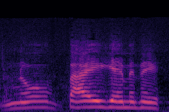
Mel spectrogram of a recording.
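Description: An actor playing a fond, superstitious old Swedish barge captain in broken English, in a 1930s radio drama. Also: male voice, a little high, little pitch movement, slow, lo-fi sound. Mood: bitter.

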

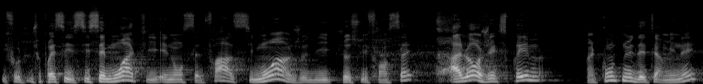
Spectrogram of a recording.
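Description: Male academic lecturer, 60s. Relaxed dark timbre, measured explanatory delivery with hesitations. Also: medium pitch. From France. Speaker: philosophy professor. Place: lecture hall, at a lectern.

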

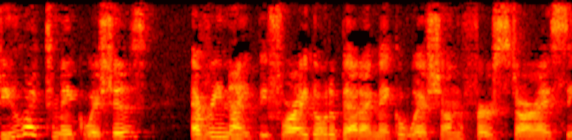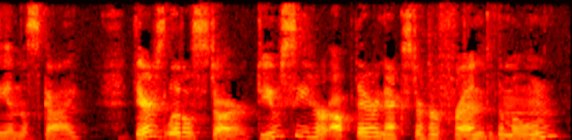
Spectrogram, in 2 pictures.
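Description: A woman reading a children's storybook aloud as a cheerful young girl explorer, in a gentle, encouraging way that asks the listener questions. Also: mid-range voice, animated, normal speed, lightly acted, low-quality recording. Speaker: storybook reader.

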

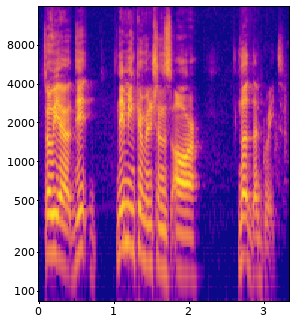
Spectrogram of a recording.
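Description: Young man giving a halting tech talk. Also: on the high side, expressive. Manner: hesitant, many restarts and fillers. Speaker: conference speaker. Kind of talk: technical conference talk. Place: conference room.

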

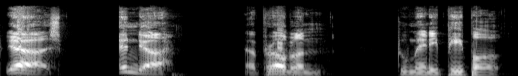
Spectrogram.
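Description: An ancient, towering English lord for an audiobook. He is imperious and excitable, lifting his voice in theatrical swoops and stretching out his exclamations. The sound is close and dry. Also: medium pitch, no room sound. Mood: brisk, pronouncing. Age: 169 years old. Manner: theatrical, drawn-out, exclamatory delivery. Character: imperious, excitable 169-year-old English lord, tall, grandiose. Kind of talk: audiobook character acting.

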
